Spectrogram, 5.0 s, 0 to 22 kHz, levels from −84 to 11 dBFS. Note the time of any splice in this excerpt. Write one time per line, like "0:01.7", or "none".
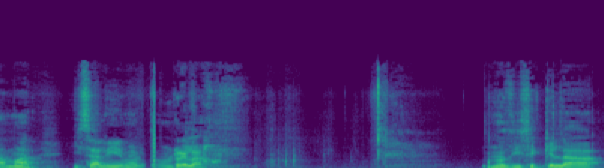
0:01.2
